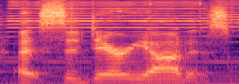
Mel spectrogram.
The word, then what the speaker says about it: Sideriadis: Sideriadis, correct?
